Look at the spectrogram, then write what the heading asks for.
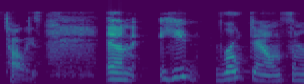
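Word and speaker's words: Thales: mentioned Holly's looks like fail YZ but it's pronounced tallies and he wrote down some really interesting math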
